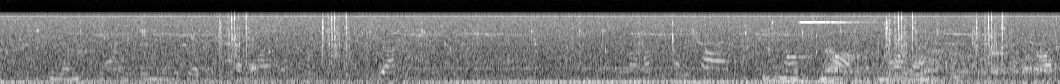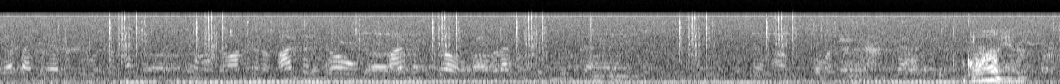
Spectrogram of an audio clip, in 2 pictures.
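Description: Faint, indistinct voices over a steady low hum, with scattered light clicks about a second apart.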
